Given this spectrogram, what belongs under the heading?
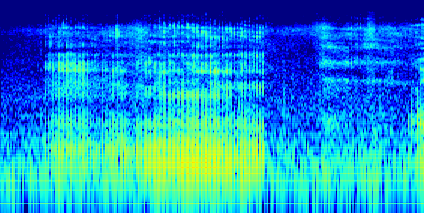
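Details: A person snoring in bed: a deep, rumbling, fluttering snore builds over about two seconds on the in-breath, then a quieter out-breath.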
